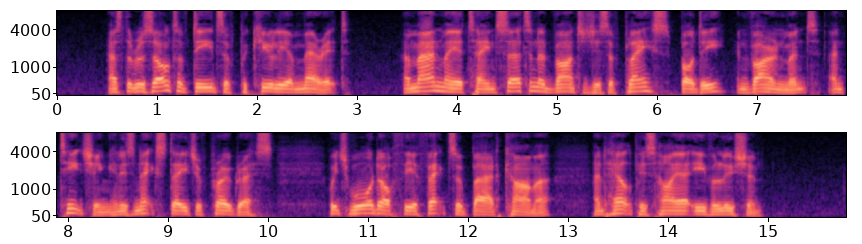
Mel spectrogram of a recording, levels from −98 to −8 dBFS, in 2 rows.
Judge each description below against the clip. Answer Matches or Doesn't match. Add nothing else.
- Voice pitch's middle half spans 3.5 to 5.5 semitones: Matches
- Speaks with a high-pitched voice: Doesn't match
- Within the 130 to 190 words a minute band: Matches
